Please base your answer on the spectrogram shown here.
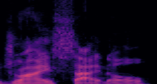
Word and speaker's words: Draisaitl: But y'all have to see what happened when Leon Draisaitl, and I finally said it right, even though Droid said it right all last night.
